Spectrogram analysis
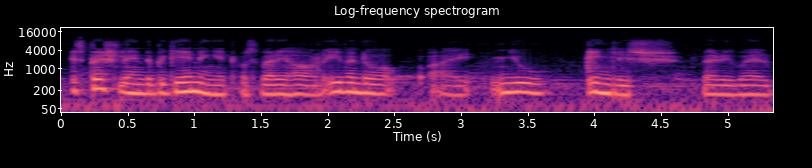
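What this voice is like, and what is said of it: Foreign accent in English. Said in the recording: “I'll always be a foreigner here, obviously, with my accent now ... People couldn't understand my accent.”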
